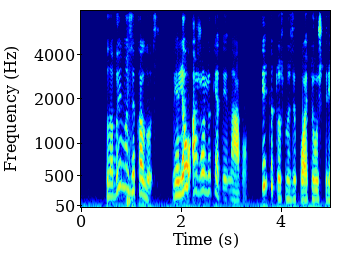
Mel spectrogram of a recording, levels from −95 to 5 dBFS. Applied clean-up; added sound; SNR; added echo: neural diffusion model UNIVERSE++.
